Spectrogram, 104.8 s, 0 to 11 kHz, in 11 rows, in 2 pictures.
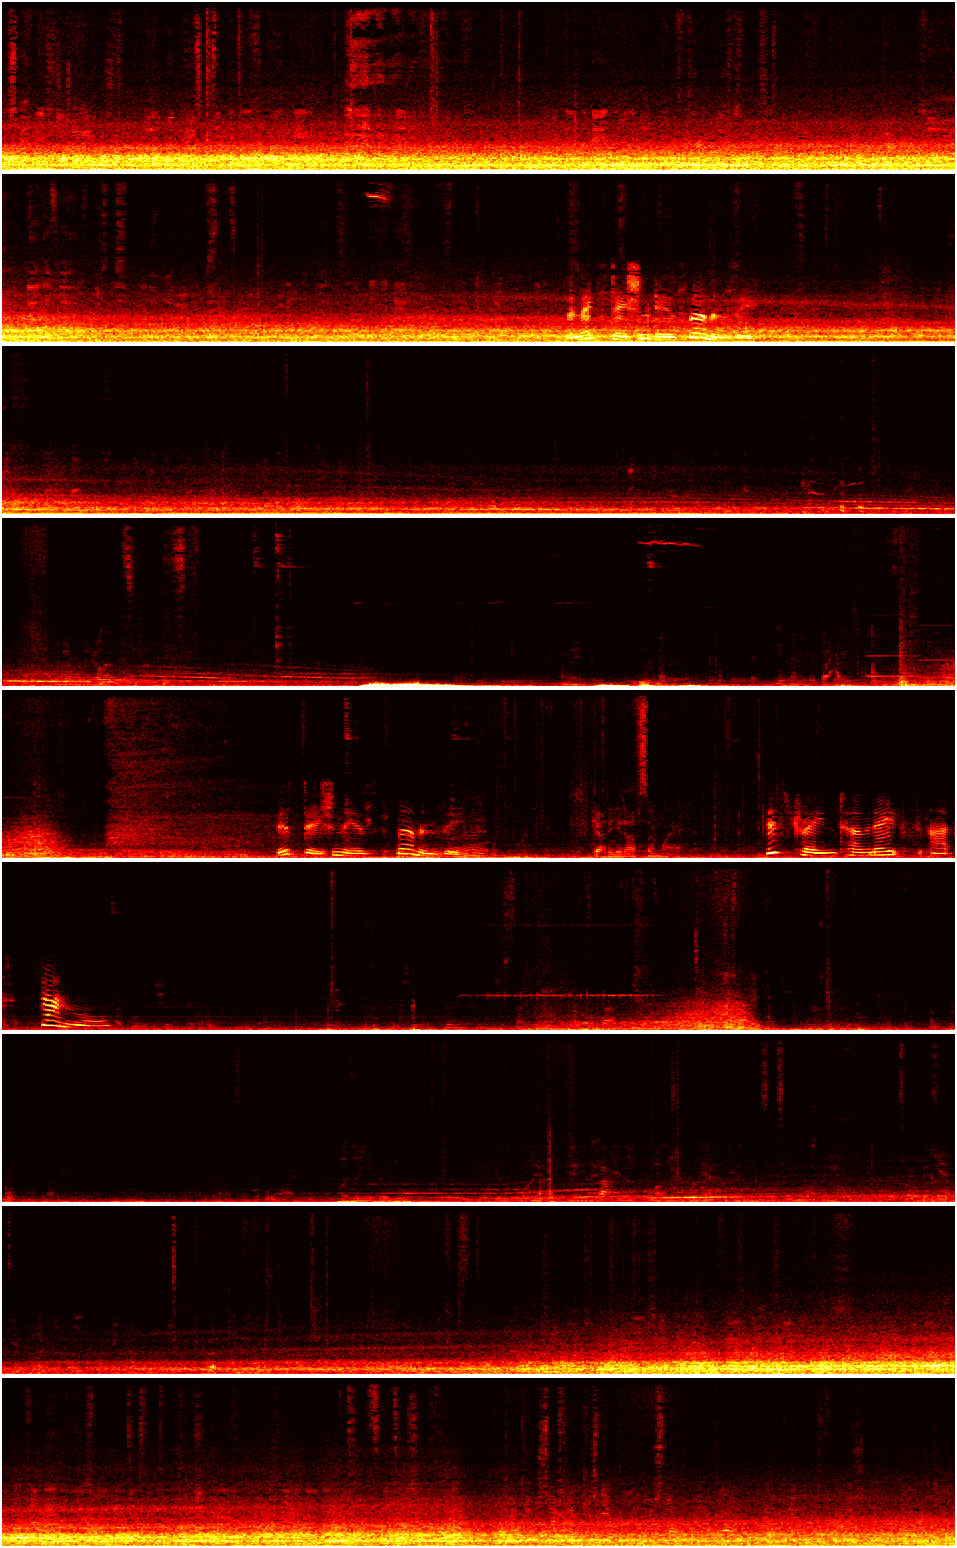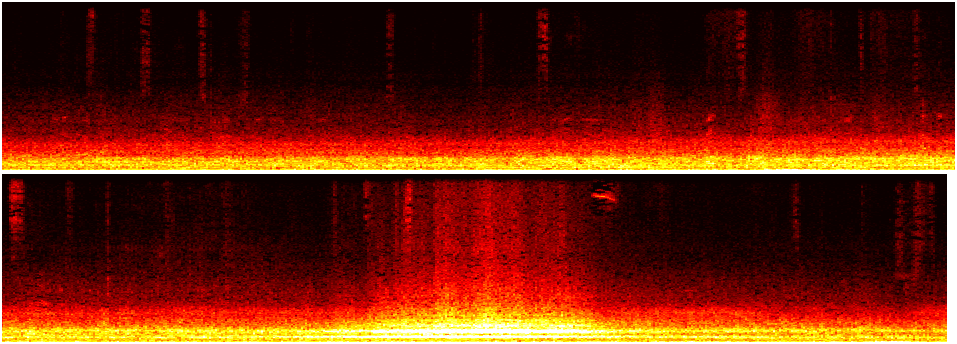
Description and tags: London Tube Jubilee Line, Awful Sound at 100 Seconds
Frequent Tube riders may be familiar with the hum that happens between two stops, (I can't remember which two.) For a moment, it gets a little too loud and freaks you out (around the 1:40 mark). The rest is just Tube ambience. Recorded in stereo on a Zoom H4n.
underground, line, london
